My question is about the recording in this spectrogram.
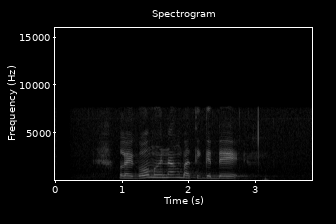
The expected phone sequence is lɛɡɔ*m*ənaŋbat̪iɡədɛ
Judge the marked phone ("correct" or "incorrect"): correct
